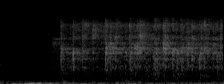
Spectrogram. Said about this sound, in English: That's all the scientists at the university cheering him on. I gotta start using that sound effect more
